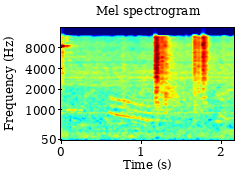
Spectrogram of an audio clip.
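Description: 50p coins being pushed by hand into the slot of a supermarket coin-counting machine, about three sharp metallic clinks as they drop in.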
